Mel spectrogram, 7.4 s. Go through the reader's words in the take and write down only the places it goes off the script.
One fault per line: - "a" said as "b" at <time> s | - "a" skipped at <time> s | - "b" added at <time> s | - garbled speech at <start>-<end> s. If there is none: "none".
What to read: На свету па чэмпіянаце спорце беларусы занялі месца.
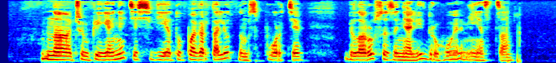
- "чэмпіянаце" added at 1.0 s
- "чэмпіянаце" said as "верталётным" at 2.7 s
- "другое" added at 5.8 s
